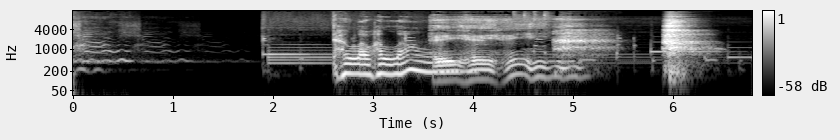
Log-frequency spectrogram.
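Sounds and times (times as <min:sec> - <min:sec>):
speech: 0:02.8 - 0:05.2
loud exaggerated theatrical gasping breath: 0:04.8 - 0:06.5.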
